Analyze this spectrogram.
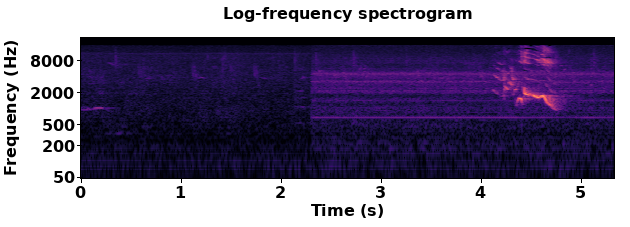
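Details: Sumbawa black-naped oriole, a cage songbird: one short harsh, slurred call near the end, heard over a steady electric hum that starts partway through.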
